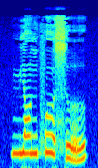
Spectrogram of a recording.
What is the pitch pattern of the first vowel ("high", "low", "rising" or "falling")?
high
